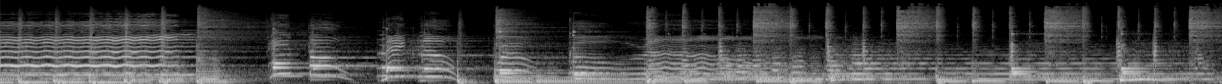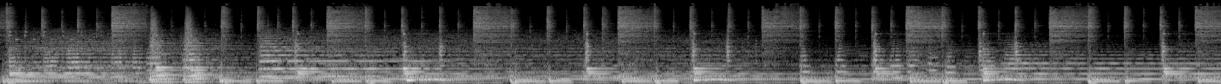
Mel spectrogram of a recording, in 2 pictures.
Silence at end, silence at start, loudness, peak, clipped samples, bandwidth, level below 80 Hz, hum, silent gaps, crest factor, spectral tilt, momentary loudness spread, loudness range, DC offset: 0 s; 0 s; -19 LUFS; -2 dBFS; under 0.1%; 19 kHz; -34 dBFS; none; none; 16 dB; -5 dB/octave; 8 LU; 3 LU; under 0.1%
